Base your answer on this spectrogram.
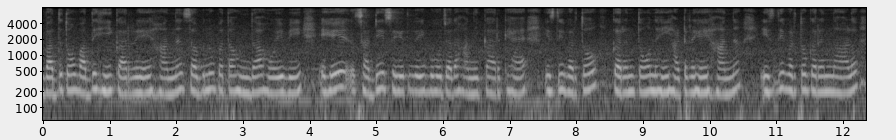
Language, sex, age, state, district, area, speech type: Punjabi, female, 18-30, Punjab, Mohali, rural, spontaneous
